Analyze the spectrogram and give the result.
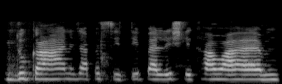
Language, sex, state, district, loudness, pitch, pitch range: Hindi, female, Bihar, Sitamarhi, -23 LUFS, 235 Hz, 230-245 Hz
